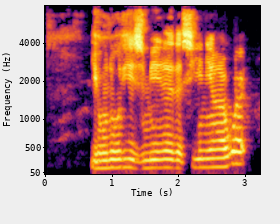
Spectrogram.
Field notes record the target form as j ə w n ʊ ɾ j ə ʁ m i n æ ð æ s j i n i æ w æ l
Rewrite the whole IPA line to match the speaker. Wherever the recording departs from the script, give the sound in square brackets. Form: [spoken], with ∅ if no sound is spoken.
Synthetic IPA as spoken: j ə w n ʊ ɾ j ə [z] m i n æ ð æ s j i n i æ w æ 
